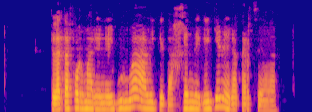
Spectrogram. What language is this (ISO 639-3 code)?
eus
